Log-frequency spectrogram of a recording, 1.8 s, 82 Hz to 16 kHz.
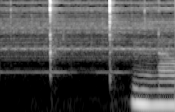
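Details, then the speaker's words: Aiwa HS-J505 walkman with amorphous HX head, tape in, headphones on: two faint clicks then steady motor drone with no playback sound at all; motor runs with no audio output. "radio right here volume is on maximum and there is absolutely no sound absolutely no sound"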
